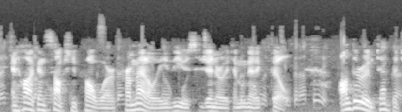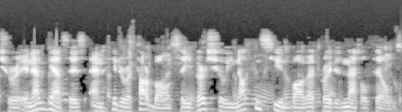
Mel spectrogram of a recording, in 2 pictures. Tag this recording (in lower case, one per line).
speech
